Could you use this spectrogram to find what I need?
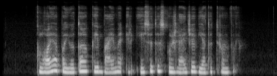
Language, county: Lithuanian, Klaipėda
